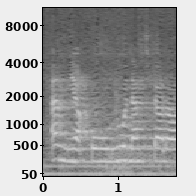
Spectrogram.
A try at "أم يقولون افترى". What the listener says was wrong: يقولون أكلت المد أم يقولون يقولون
